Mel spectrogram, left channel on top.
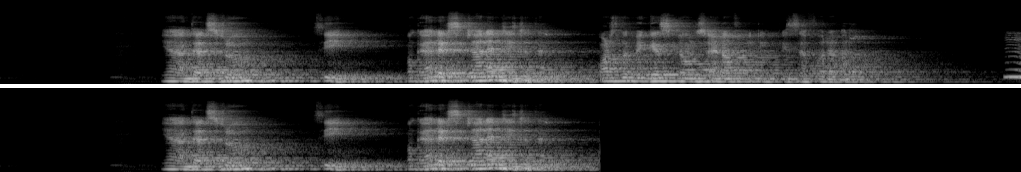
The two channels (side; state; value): right; drops out; at 6.0 s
